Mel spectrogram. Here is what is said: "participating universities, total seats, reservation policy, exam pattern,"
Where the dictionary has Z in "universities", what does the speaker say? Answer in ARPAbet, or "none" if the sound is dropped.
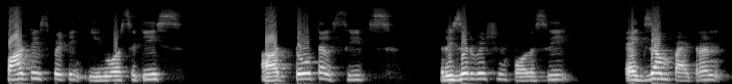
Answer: S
